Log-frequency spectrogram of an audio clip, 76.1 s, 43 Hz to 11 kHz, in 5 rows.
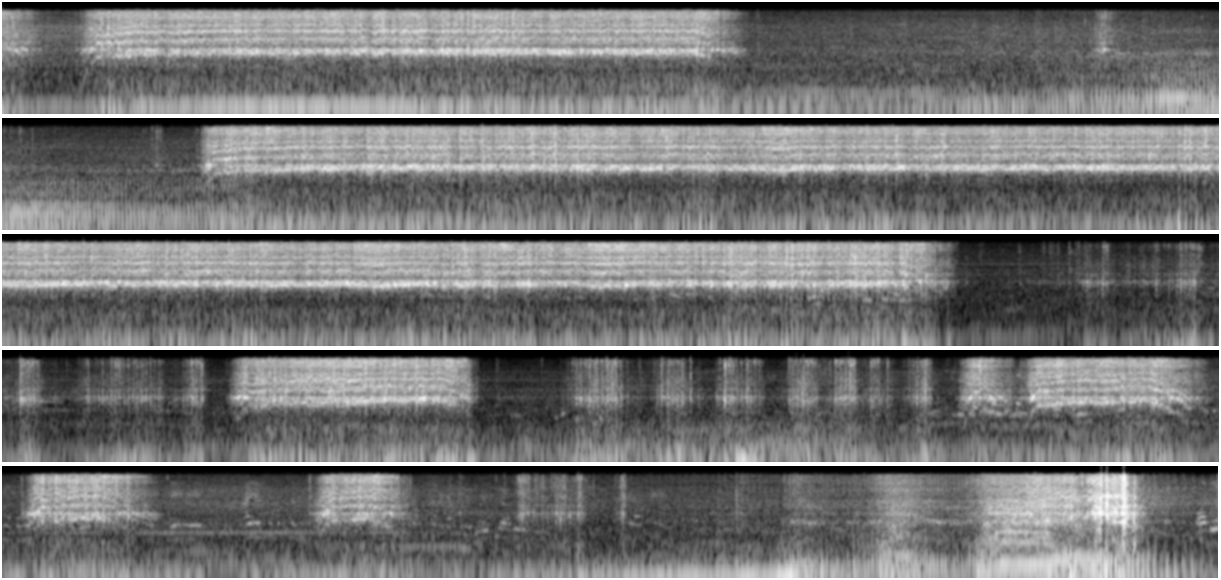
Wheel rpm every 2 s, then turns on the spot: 120, 230, 230, 230, 110, 0, 0, 0, 20, 200, 230, 230, 230, 230, 230, 230, 230, 230, 230, 230, 190, 10, 20, 10, 130, 160, 10, 20, 20, 140, 100, 40, 70, 30, 10, 0, 20, 120.
44-48 50-56 62-64 66-70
